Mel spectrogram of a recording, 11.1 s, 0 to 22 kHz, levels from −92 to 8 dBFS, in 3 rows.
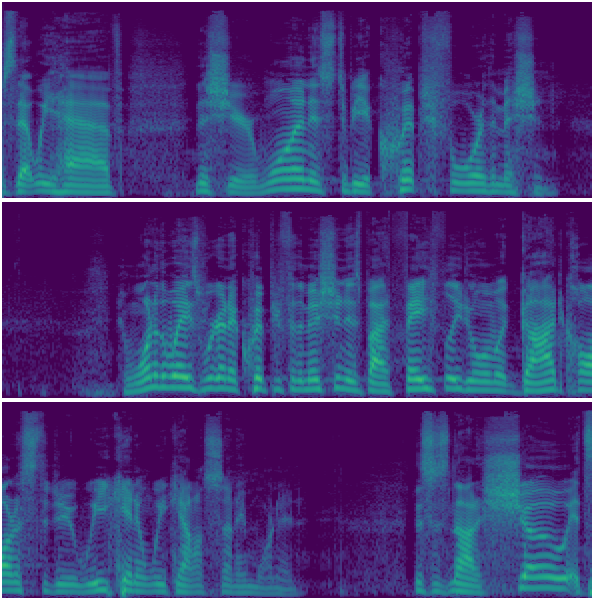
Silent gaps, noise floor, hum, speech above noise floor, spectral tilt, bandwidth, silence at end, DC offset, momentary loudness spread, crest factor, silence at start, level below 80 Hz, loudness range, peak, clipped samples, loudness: none; -70 dBFS; none; 36 dB; -4 dB/octave; 18 kHz; 0 s; under 0.1%; 11 LU; 20 dB; 0 s; -78 dBFS; 5 LU; -14 dBFS; under 0.1%; -33 LUFS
